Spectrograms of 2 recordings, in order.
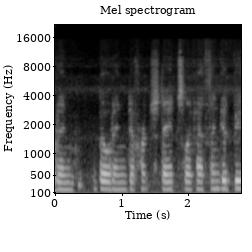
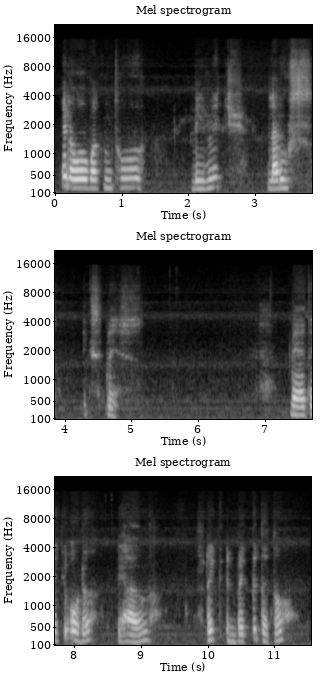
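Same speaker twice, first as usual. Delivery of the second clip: put-on French waiter accent. Pretending to be a train waiter taking an order, in a french accent. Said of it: "It's your French accent".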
